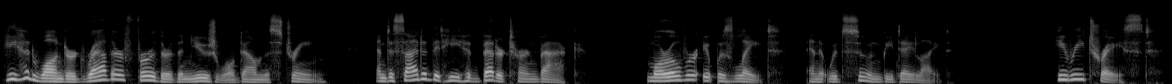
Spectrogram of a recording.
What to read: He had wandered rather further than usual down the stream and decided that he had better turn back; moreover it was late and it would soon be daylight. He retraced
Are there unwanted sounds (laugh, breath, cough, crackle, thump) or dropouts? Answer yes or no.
no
